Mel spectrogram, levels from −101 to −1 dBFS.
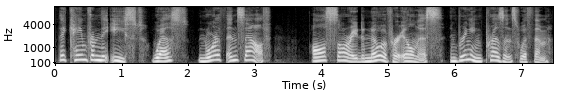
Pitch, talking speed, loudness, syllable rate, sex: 210 Hz, 170 wpm, -16 LUFS, 3.9 syllables/s, female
